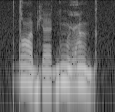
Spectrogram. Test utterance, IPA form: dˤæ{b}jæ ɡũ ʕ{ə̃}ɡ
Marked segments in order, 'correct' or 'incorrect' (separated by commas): correct, correct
